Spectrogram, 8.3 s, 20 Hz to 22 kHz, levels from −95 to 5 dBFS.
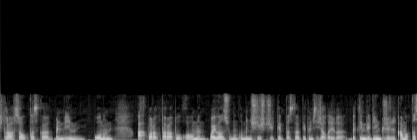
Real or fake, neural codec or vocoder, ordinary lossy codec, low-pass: fake; autoencoder, 22.05 kHz, a latent of 192 numbers a frame, VITS, trained on many speakers; MP3, 48 kbps; 7.2 kHz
